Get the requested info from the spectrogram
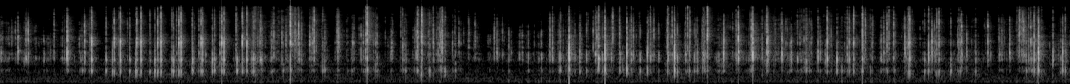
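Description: Rapid, irregular close-up tapping and clicking of fingers near the microphone, many small sharp clicks a second with brief uneven pauses, like ASMR tapping.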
